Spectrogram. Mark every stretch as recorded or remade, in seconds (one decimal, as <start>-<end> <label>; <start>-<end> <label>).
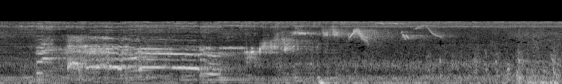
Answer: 0.0-3.4 remade; 3.4-5.6 recorded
